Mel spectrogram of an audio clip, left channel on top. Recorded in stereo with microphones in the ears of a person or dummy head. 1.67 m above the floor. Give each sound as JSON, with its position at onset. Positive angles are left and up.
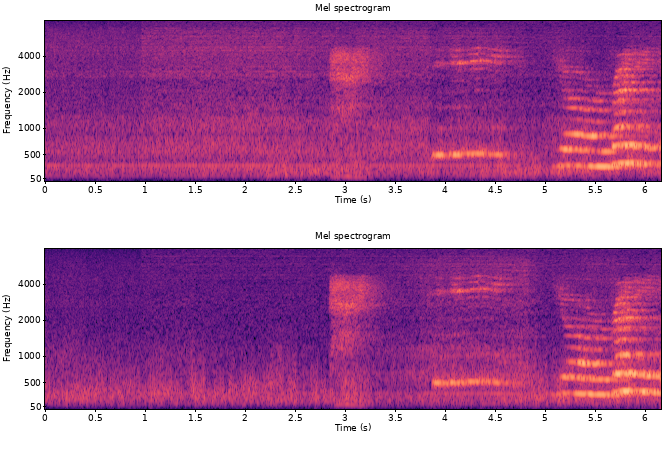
{"t": 2.9, "sound": "a child speaking", "side_deg": -30, "distance_m": 1.4}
